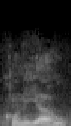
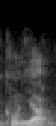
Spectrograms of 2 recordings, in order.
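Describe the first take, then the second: First: It has an extra 'i' sound after 'Kon'. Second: It has no 'i' sound after 'Kon'. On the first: The speaker calls it wrong. "there's an I" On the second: The speaker calls it right. "the correct pronunciation would be Konyahu"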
